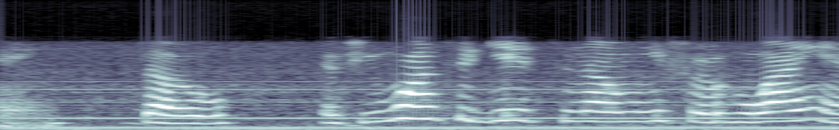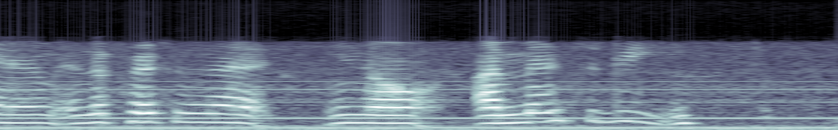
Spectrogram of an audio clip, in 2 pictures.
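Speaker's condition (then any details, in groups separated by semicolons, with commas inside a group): Cerebral palsy; sometimes affected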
